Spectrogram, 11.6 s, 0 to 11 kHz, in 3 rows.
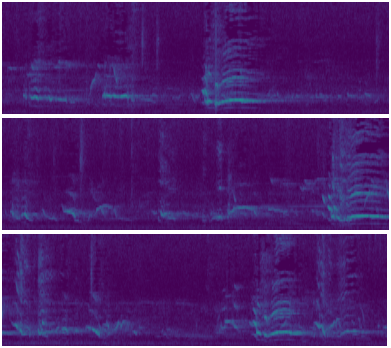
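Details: Pied currawong calling in suburban Sunshine Coast, Queensland, in February 2018: strong ringing, slightly wavering calls about every three to four seconds, mixed with fainter chattering notes and constant low background hum.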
